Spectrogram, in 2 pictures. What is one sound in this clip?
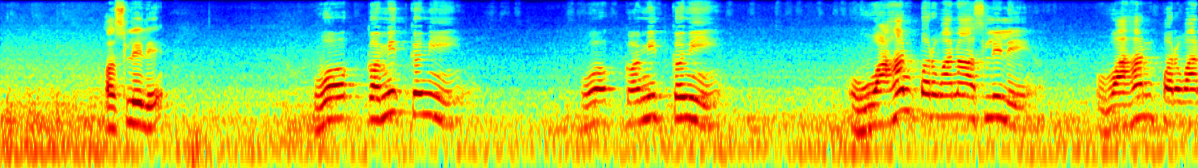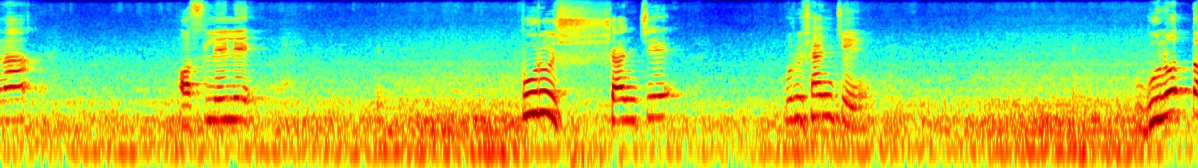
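A man speaks calmly, as if explaining, close by.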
